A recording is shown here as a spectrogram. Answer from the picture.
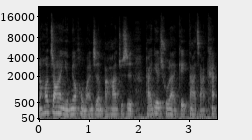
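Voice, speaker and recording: Amid audible room echo, a woman with a very deep, low pitch talks at a fairly quick pace. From Taiwan, raised in Australia from age 12. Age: 40s. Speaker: bilingual teacher. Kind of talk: interview.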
